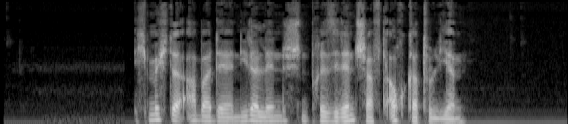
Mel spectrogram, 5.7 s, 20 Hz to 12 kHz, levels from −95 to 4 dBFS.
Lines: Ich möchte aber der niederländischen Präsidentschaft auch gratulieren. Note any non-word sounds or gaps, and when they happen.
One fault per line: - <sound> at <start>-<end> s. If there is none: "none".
none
